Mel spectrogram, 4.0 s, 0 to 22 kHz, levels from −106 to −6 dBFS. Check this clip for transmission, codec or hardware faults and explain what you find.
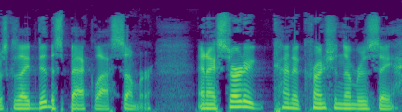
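Three problems show up in this speech clip: a codec sound throughout, a stutter at regular joins, and one skip.

MP3 compression runs the whole way through. The speech sounds watery and dull on top, with swirly s sounds. That's likely a low-bitrate encode, something like 64 kbps, cutting treble and flickering weak frequency lines.

Overlapping chunks cause a short click or stutter at 0.36, 0.77, 1.28, 1.79, 2.29, 2.80 and 3.30 s, every half second. Each chunk starts about 6.5 ms before the last ended, so that sliver plays twice.

Compressed frames are skipped at 0.52 s, where the audio jumps ahead by roughly a tenth of a second. That fits a few 24 ms frames going missing, and it's heard as a brief smeared blip rather than a hard click.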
